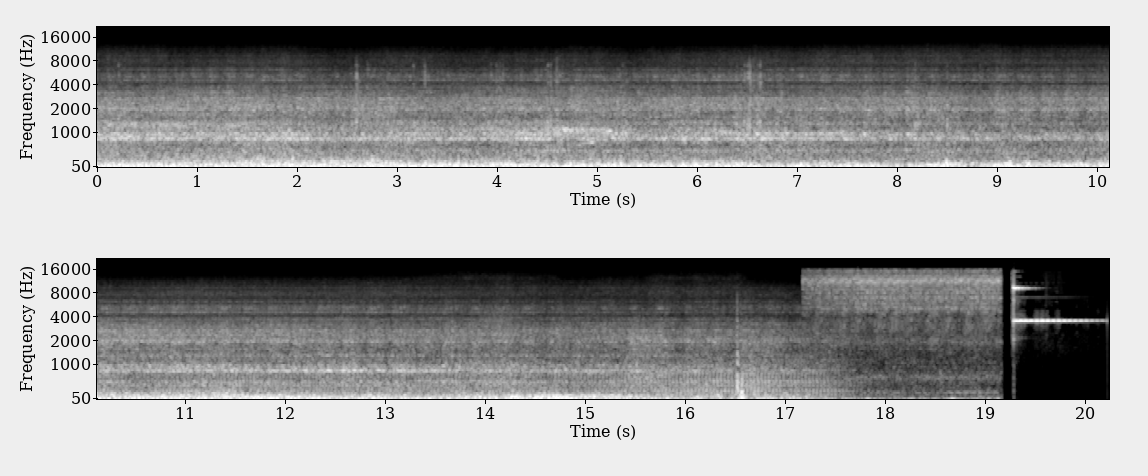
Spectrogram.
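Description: Wind rushing over the camera microphone with tyre and road noise while riding a road bike at speed. Near the end a short hiss, a sudden cut to silence and a single electronic chime.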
